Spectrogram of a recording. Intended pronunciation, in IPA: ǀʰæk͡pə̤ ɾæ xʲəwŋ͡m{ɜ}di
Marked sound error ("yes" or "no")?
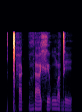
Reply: no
